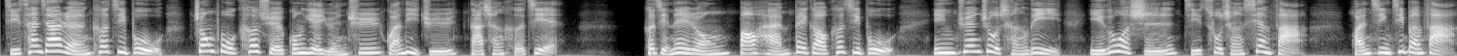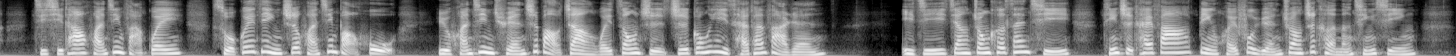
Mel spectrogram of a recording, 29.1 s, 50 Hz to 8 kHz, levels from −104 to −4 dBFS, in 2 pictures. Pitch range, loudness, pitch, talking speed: 180-250 Hz, -16 LUFS, 215 Hz, 215 characters per minute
